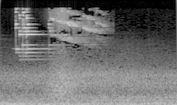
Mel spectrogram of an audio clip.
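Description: A bright game reward chime rings out and fades.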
